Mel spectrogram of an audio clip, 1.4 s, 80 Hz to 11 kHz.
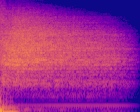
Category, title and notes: Instrument samples > Percussion
China 1 bassier
tags: Avedis bang China clang clash crack crash crunch cymbal Istanbul low-pitched Meinl metal metallic multi-China multicrash Paiste polycrash Sabian shimmer sinocrash Sinocrash sinocymbal Sinocymbal smash Soultone spock Stagg Zildjian Zultan
sinocrash, china, metal, metallic, spock, bang, clang, cymbals, Sabian, Meinl, smash, multicrash, low-pitched, Zildjian, Soultone, crash, polycrash, crack, cymbal, Istanbul, crunch, Zultan, sinocymbal, Stagg, Avedis, Paiste, clash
